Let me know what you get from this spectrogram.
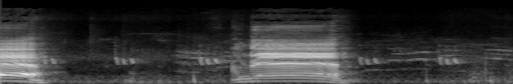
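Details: CCTV recording of a bullock in an Indian cowshed during feeding and untying. Two deep, buzzy moos are heard, a short one at the start and a longer one in the middle, with small chirping bird calls between them.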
